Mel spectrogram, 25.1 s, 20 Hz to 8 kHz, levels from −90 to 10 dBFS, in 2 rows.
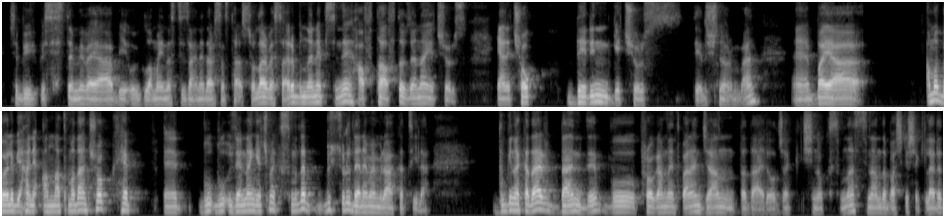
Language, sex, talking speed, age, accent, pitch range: Turkish, male, 150 wpm, 40-59, native, 105-130 Hz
